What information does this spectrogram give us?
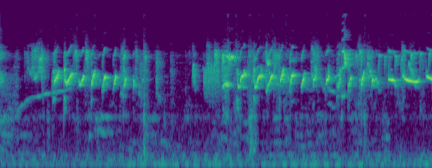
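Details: Asian pied starling opening with a long rising whistle, then rapid scratchy, rhythmic chatter in two loud sustained runs separated by a brief pause.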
